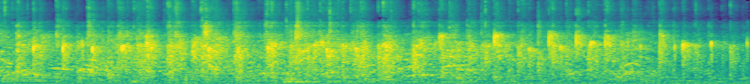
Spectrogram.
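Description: Spectators cheer loudly.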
